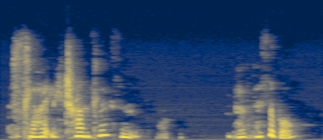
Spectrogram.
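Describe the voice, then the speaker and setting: A soft-spoken woman talks at a fairly slow pace. Her pitch is fairly high. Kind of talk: bedtime ghost story reading.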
